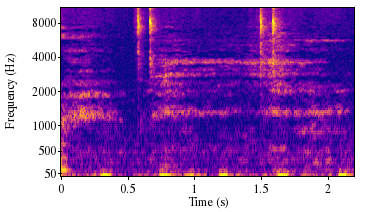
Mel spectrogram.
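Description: Two computer mouse clicks about a second apart, each a quick double tick of press and release, against near silence. Each click re-runs a web list randomizer.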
